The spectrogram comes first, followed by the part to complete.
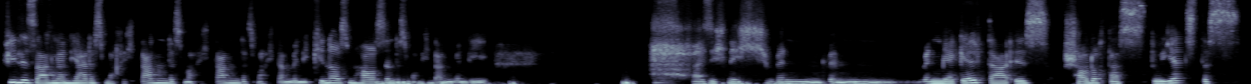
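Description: A woman's voice: lowish voice, measured pace, gravelly, husky, low-quality recording. A woman from Germany, a native speaker of German and Italian, talking earnestly as an interview guest, often repeating words while she searches for the next one. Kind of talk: casual conversational interview.

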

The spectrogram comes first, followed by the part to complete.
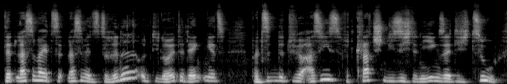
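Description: A man's voice: fairly high pitch, quick pace, husky. A man co-hosting a podcast in casual, joking banter with informal, colloquial speech. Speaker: podcast co-host.

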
